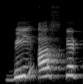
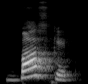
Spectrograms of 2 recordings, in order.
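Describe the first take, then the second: First: It begins with the letter name 'bee'. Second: It begins with a plain short b sound. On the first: The speaker calls it wrong. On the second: The speaker calls it right.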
